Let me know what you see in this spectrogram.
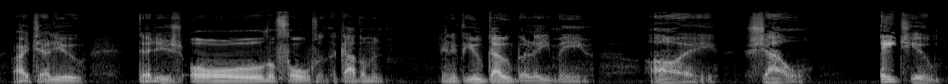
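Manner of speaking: low, growled, beastly wolf voice. Narrator voices the wolf answering the turtle doves, in a growling wolf voice. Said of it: "growled the wolf".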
